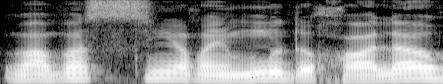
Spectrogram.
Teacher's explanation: ووسع کیونکہ سین پہ شد ہے تو یہ دو دفعہ پڑھی جائے گی۔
